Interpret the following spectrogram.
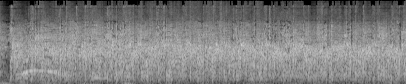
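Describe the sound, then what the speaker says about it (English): Strong, continuous applause from a luncheon audience at a political event, a thick and steady roar of many hands clapping close by without letup. "this is where you wildly applause for the sponsors"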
